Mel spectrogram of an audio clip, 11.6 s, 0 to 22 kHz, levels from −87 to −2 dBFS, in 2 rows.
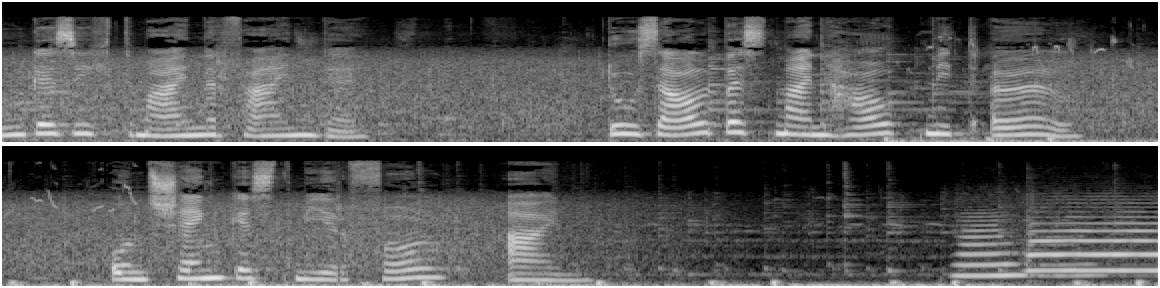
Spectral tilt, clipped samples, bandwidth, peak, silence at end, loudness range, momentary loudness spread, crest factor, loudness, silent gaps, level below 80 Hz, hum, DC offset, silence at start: -3.5 dB/octave; under 0.1%; 14 kHz; -2 dBFS; 0 s; 6 LU; 18 LU; 18 dB; -19 LUFS; none; -36 dBFS; none; under 0.1%; 0 s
